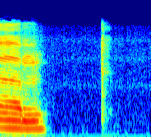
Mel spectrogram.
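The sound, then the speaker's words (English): A single short click of a timer being started, coming just after a brief burst of voice, then silence. “Oh, let me start the timer.”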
